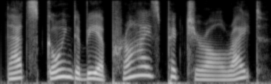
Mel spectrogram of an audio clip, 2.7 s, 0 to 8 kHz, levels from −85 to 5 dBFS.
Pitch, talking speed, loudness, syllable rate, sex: 210 Hz, 200 wpm, -17 LUFS, 4.8 syllables/s, female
